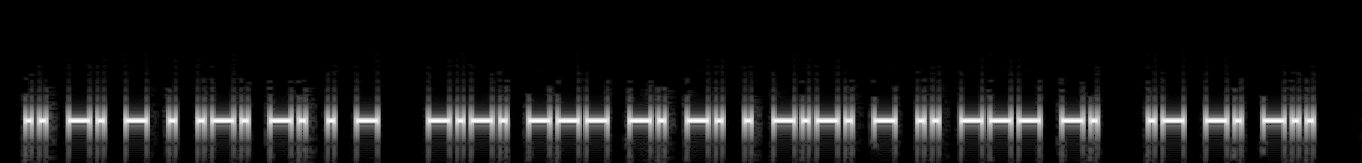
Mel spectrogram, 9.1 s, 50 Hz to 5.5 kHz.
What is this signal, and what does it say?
Morse code, heard as a keyed tone, about 25 wpm, 600 Hz. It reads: INTERNET CONNECTION AND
